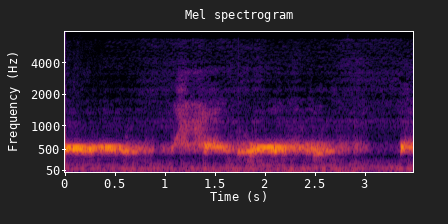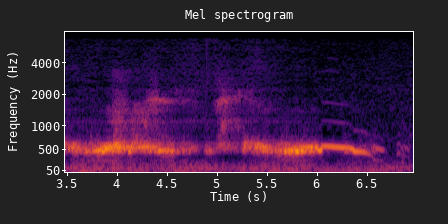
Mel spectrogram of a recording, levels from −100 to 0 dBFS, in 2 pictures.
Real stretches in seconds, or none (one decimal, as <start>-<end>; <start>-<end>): 6.0-7.0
